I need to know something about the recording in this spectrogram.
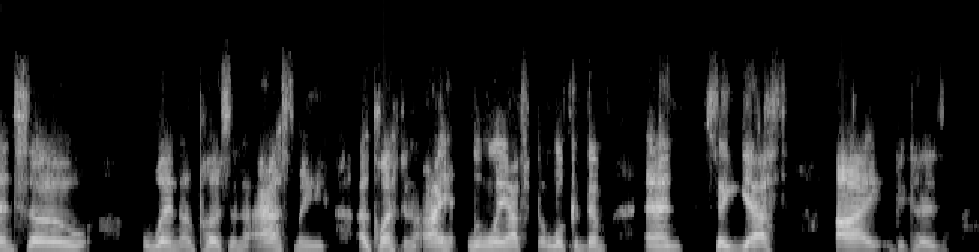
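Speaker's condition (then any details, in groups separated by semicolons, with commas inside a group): Cerebral palsy, mixed, moderate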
